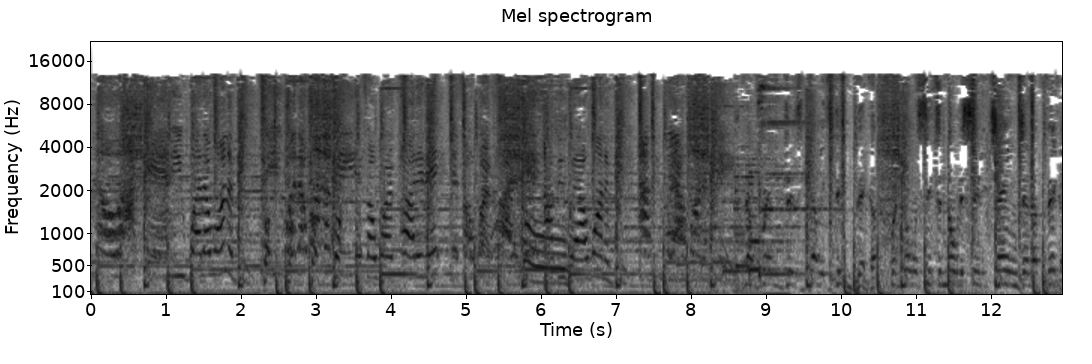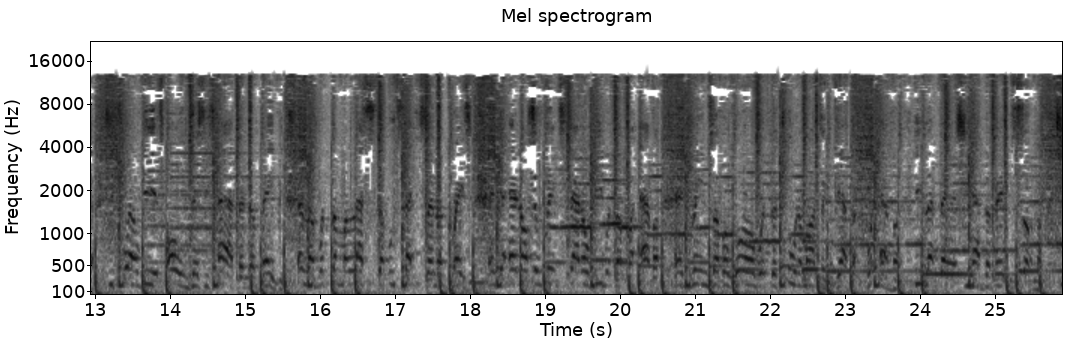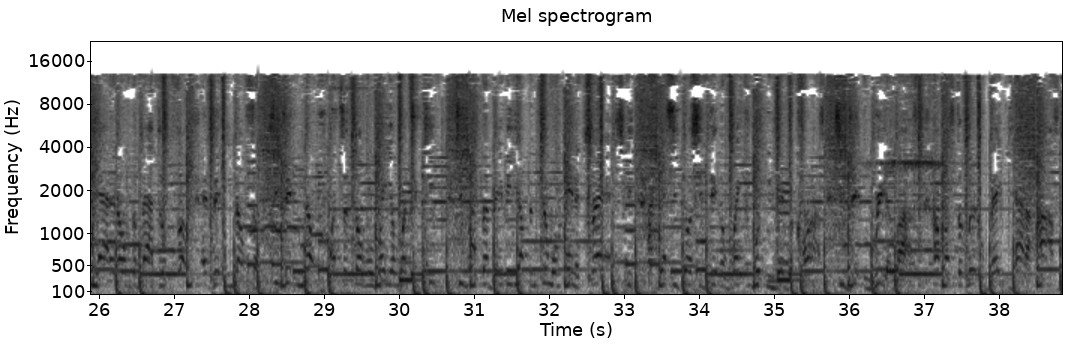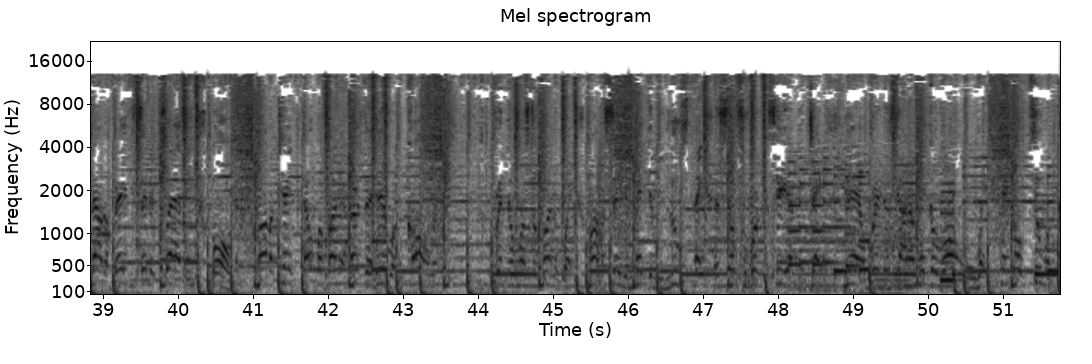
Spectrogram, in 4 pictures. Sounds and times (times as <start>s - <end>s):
Music: 0.0s - 51.7s
Rapping: 0.0s - 51.7s.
